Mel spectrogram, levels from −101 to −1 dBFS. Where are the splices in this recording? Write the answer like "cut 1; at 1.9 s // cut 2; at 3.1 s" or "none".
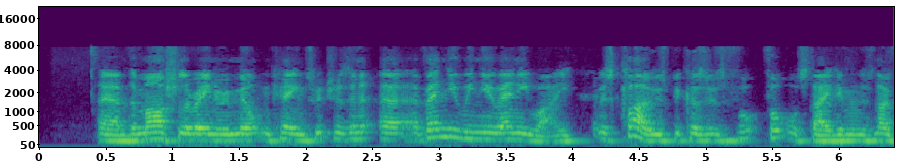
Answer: cut 1; at 4.2 s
